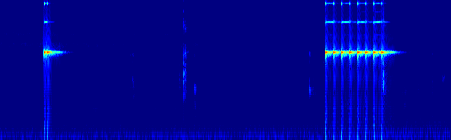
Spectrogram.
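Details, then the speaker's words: First Alert carbon monoxide detector sounding its CO-detected alarm: a shrill beep, then a fast run of about eight piercing beeps, unlike the intermittent low-battery chirp. "now that's different if it if it actually detects carbon monoxide if it does detect carbon monoxide it's going to sound like this"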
